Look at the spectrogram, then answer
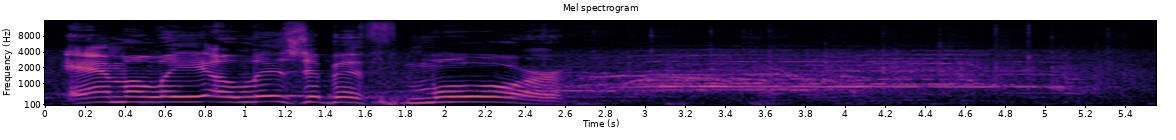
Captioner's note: cheering and applause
